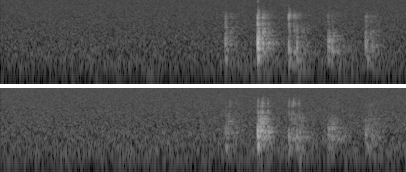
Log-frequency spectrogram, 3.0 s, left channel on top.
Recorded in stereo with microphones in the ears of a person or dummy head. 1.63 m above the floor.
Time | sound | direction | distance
1.7 | footsteps | 25° left (ahead or behind) | 2 m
